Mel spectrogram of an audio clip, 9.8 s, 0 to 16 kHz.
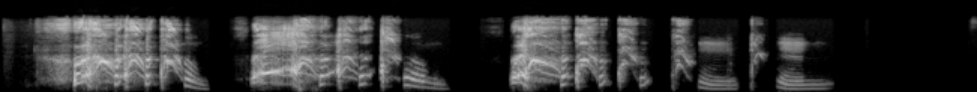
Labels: {"expert_labels": [{"quality": "good", "cough_type": "wet", "dyspnea": false, "wheezing": false, "stridor": false, "choking": false, "congestion": false, "nothing": true, "diagnosis": "upper respiratory tract infection", "severity": "mild"}], "age": 49, "gender": "female", "respiratory_condition": true, "fever_muscle_pain": false, "status": "symptomatic"}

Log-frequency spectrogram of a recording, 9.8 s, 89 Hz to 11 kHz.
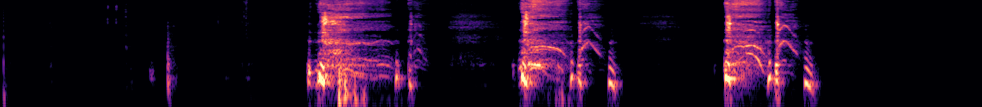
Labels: {"expert_labels": [{"quality": "good", "cough_type": "dry", "dyspnea": false, "wheezing": false, "stridor": false, "choking": false, "congestion": false, "nothing": true, "diagnosis": "upper respiratory tract infection", "severity": "mild"}], "age": 43, "gender": "female", "respiratory_condition": true, "fever_muscle_pain": false, "status": "symptomatic"}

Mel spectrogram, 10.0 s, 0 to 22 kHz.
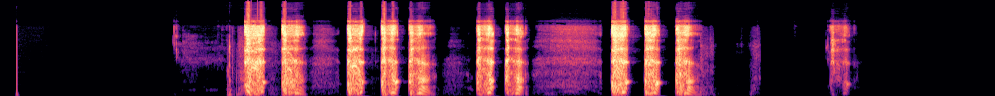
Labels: {"expert_labels": [{"quality": "poor", "cough_type": "dry", "dyspnea": false, "wheezing": false, "stridor": false, "choking": false, "congestion": false, "nothing": true, "diagnosis": "healthy cough", "severity": "pseudocough/healthy cough"}], "age": 25, "gender": "male", "respiratory_condition": false, "fever_muscle_pain": false, "status": "symptomatic"}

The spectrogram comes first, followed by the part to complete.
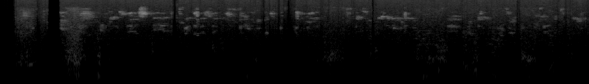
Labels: {"expert_labels": [{"quality": "no cough present", "dyspnea": false, "wheezing": false, "stridor": false, "choking": false, "congestion": false, "nothing": false}]}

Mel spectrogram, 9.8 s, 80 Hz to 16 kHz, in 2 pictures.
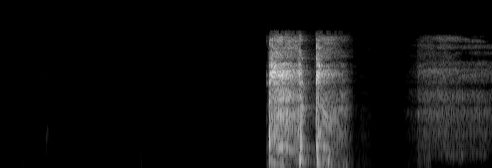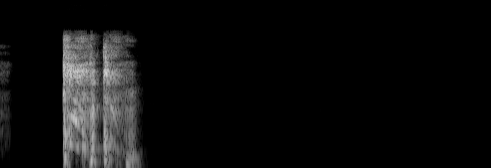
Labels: {"expert_labels": [{"quality": "good", "cough_type": "dry", "dyspnea": false, "wheezing": false, "stridor": false, "choking": false, "congestion": false, "nothing": true, "diagnosis": "lower respiratory tract infection", "severity": "mild"}, {"quality": "good", "cough_type": "wet", "dyspnea": false, "wheezing": false, "stridor": false, "choking": false, "congestion": false, "nothing": true, "diagnosis": "obstructive lung disease", "severity": "mild"}, {"quality": "good", "cough_type": "dry", "dyspnea": false, "wheezing": false, "stridor": false, "choking": false, "congestion": false, "nothing": true, "diagnosis": "upper respiratory tract infection", "severity": "mild"}, {"quality": "good", "cough_type": "dry", "dyspnea": false, "wheezing": false, "stridor": false, "choking": false, "congestion": false, "nothing": true, "diagnosis": "lower respiratory tract infection", "severity": "mild"}], "age": 24, "gender": "male", "respiratory_condition": false, "fever_muscle_pain": false, "status": "symptomatic"}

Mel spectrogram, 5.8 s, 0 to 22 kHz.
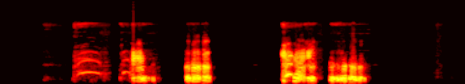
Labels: {"expert_labels": [{"quality": "poor", "cough_type": "unknown", "dyspnea": false, "wheezing": false, "stridor": false, "choking": false, "congestion": false, "nothing": true, "severity": "unknown"}], "age": 55, "gender": "male", "respiratory_condition": false, "fever_muscle_pain": false, "status": "symptomatic"}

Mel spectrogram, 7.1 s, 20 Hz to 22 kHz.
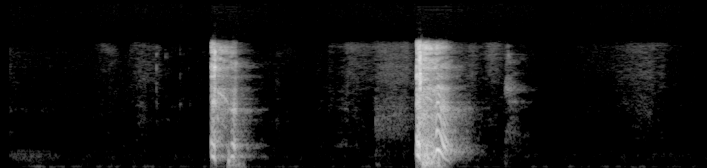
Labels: {"expert_labels": [{"quality": "good", "cough_type": "unknown", "dyspnea": false, "wheezing": false, "stridor": false, "choking": false, "congestion": false, "nothing": true, "diagnosis": "upper respiratory tract infection", "severity": "unknown"}], "age": 32, "gender": "female", "respiratory_condition": false, "fever_muscle_pain": false, "status": "symptomatic"}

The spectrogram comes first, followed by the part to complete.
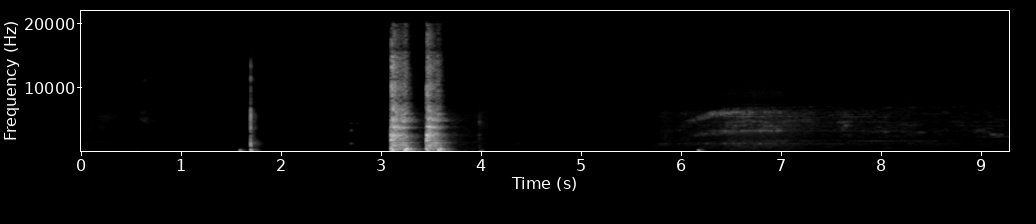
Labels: {"expert_labels": [{"quality": "good", "cough_type": "dry", "dyspnea": false, "wheezing": false, "stridor": false, "choking": false, "congestion": false, "nothing": true, "diagnosis": "COVID-19", "severity": "unknown"}], "age": 40, "gender": "male", "respiratory_condition": false, "fever_muscle_pain": true, "status": "symptomatic"}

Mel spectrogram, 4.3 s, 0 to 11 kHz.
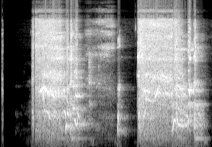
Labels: {"expert_labels": [{"quality": "ok", "cough_type": "dry", "dyspnea": false, "wheezing": false, "stridor": false, "choking": false, "congestion": false, "nothing": true, "diagnosis": "upper respiratory tract infection", "severity": "mild"}], "age": 26, "gender": "female", "respiratory_condition": false, "fever_muscle_pain": false, "status": "healthy"}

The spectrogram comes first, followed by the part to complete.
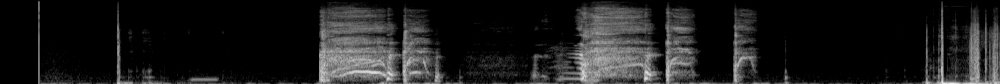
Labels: {"expert_labels": [{"quality": "good", "cough_type": "dry", "dyspnea": false, "wheezing": false, "stridor": false, "choking": false, "congestion": false, "nothing": true, "diagnosis": "upper respiratory tract infection", "severity": "mild"}], "age": 23, "gender": "male", "respiratory_condition": true, "fever_muscle_pain": false, "status": "symptomatic"}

